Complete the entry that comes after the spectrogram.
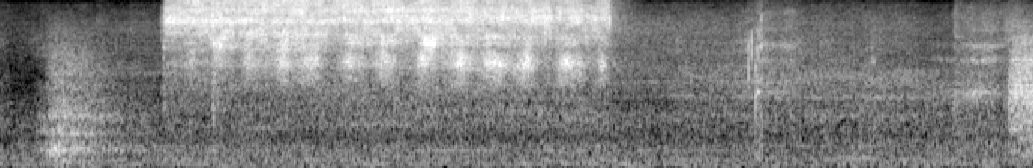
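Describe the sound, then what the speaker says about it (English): Brake cleaner sprayed from an aerosol can onto an engine block's oil pan sealing surface during a rebuild, one long, loud hissing burst followed by a shorter spray and rag-wiping friction noise. "it's basically rag, brake clean"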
